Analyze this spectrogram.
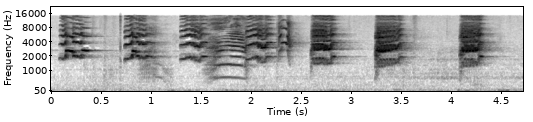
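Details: Ringneck parrot giving a series of loud, harsh squawks with rich harmonics, about seven calls spaced under a second apart, some short and abrupt, one longer and wavering, in a quiet setting.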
